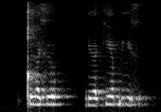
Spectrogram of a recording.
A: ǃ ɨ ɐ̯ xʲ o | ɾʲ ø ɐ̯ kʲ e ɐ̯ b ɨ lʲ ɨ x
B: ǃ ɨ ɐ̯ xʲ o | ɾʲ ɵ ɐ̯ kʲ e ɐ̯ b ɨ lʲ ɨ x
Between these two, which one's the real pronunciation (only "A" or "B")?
B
